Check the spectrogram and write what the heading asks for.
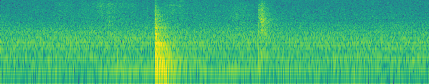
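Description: A single sharp wooden knock about a second and a half in, followed about a second later by a lighter click, over a faint low hum that stops with the click.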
